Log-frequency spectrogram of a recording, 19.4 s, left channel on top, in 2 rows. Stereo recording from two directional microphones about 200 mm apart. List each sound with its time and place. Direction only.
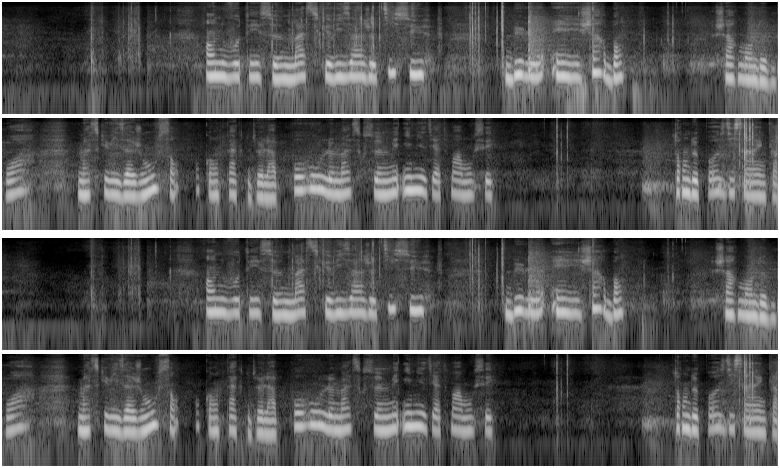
1.9 s speech: 5° right (ahead or behind)
6.9 s speech: centre (ahead or behind)
8.0 s a sound: 15° left (ahead or behind)
8.9 s speech: 10° right (ahead or behind)
18.1 s speech: 5° right (ahead or behind)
